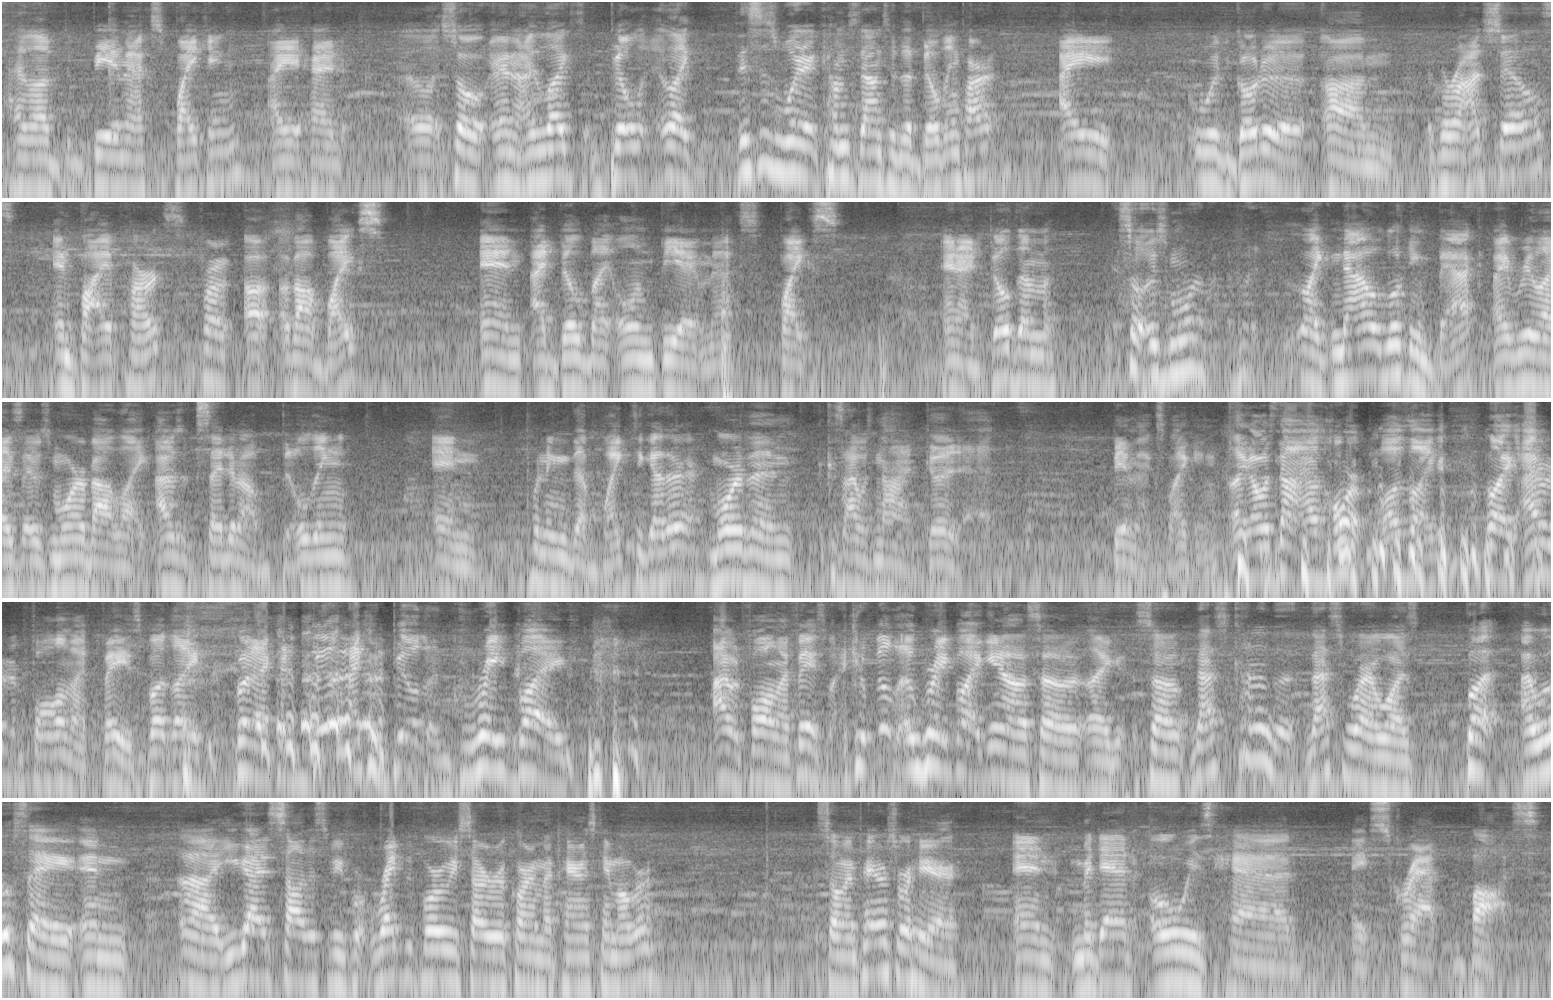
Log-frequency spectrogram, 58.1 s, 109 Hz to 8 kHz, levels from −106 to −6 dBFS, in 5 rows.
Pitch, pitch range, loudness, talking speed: 140 Hz, 125-155 Hz, -17 LUFS, 175 wpm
